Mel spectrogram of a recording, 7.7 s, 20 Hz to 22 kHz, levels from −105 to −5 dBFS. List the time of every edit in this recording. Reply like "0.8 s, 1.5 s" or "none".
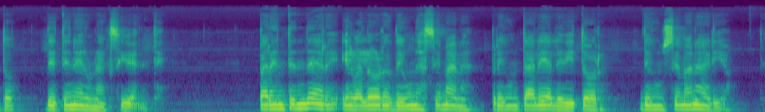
2.4 s, 4.8 s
